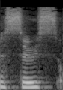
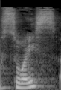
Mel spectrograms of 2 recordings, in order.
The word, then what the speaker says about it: Seuss: It's called, Dr. Seuss, or Soyce, I believe it's pronounced, Goes to War.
